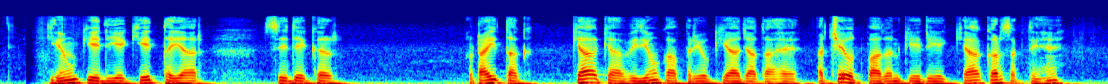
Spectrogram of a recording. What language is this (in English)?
Hindi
